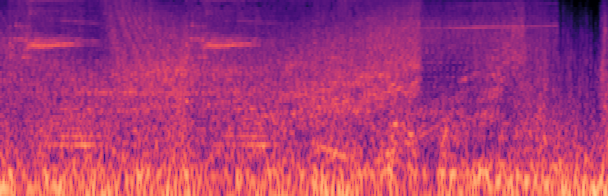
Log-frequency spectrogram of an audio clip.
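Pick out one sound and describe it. A magic energy blast roars and hums loudly.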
